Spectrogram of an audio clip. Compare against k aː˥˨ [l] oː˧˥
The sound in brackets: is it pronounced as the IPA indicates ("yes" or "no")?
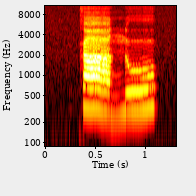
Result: no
